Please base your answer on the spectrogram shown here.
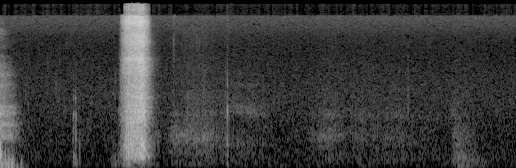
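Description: A single sharp, explosive sneeze, with a few faint sniffs and breaths around it.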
